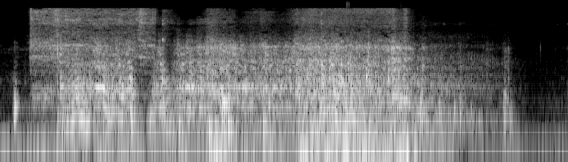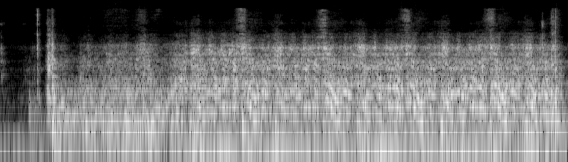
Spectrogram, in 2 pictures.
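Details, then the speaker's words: Old gasoline GMC bucket truck, choke pulled out, throttle worked: starter churns about four seconds, pauses, grinds five more without firing; no fuel reaching carburetor, fuel filter suspected clogged. Crank no start. "but a no fuel in it yeah there ain't no fuel in it for sure so no fuel's coming up this huh"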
